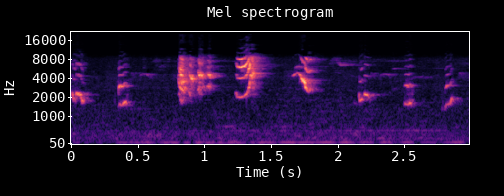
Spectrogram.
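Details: Long-tailed shrike (cendet) singing 'gacor' to encourage quiet birds to join in. Short squeaky whistles, two loud harsh bursts near the start, then spaced high chirps, over a low hum.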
